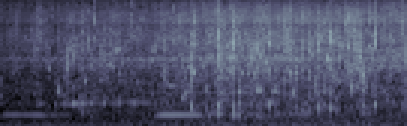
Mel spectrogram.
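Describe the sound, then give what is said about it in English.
Water running at a sink during washing up, a faint trickling splash that grows a little louder partway through and then continues steadily. “Later, she's washing up at the sink, her hair loosely tied back.”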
